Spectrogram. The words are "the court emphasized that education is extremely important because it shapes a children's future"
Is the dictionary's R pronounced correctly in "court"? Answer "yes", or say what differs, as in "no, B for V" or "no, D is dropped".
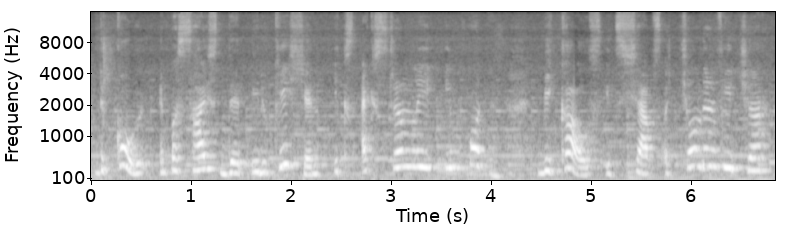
no, L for R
